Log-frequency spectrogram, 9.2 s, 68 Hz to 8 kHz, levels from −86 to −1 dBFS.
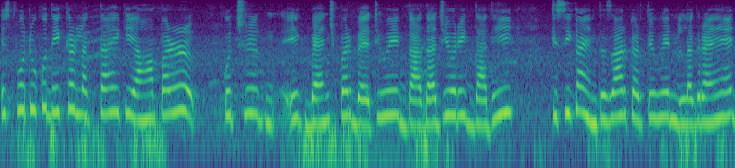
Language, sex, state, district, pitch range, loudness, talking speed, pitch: Hindi, female, Uttar Pradesh, Deoria, 255-320 Hz, -22 LUFS, 190 wpm, 295 Hz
